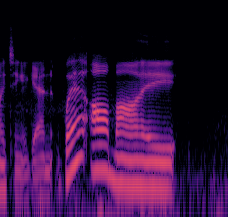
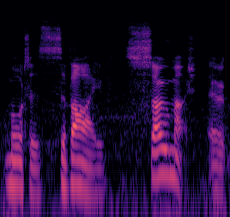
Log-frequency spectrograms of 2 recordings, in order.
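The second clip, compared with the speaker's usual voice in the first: ordinary talk, nothing marked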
